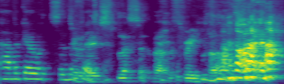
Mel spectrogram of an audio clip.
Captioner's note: laugher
